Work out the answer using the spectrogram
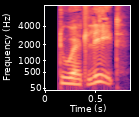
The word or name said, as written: duatlet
